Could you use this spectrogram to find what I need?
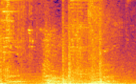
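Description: A magic blast bursts with a crackling whoosh.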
